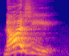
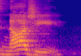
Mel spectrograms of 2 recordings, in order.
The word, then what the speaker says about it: Najee: Najee, by the way, announcers, that's how you pronounce his name. – Najee. I'm like, Najee. – I understand like in French, two E's can be A. He has said several times, it's Najee, how it's spelled.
